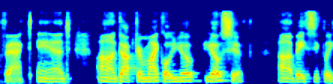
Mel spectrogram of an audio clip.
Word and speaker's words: Youssef: and uh Dr Michael Yosef basically says I think it's pronounced Yusef as um writes Jesus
